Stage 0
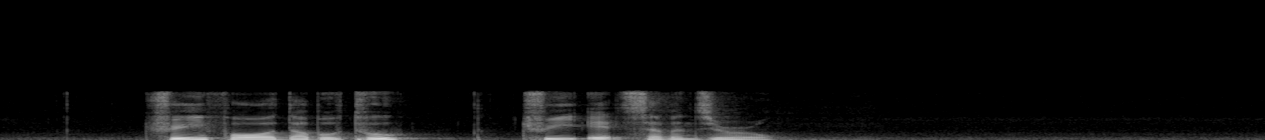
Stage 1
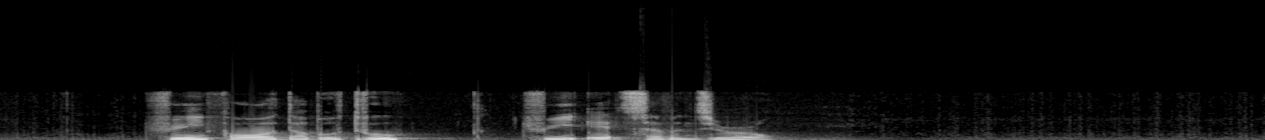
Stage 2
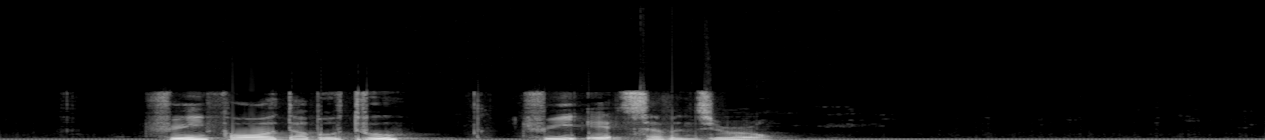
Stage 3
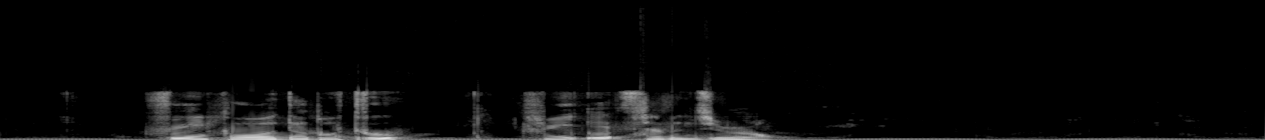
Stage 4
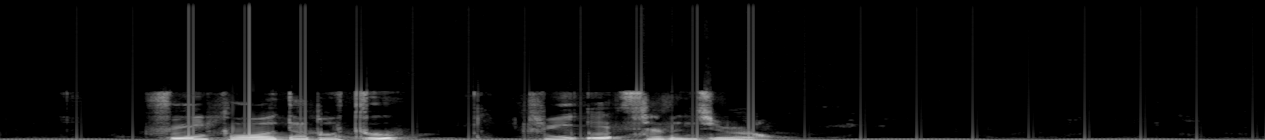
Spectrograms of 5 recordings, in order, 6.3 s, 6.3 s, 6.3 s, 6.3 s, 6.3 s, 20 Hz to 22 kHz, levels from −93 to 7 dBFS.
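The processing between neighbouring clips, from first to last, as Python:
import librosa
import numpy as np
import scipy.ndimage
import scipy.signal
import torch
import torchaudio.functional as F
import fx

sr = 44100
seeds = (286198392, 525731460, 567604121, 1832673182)

y1 = fx.dereverb_blind(x, sr, rt60_s=1.2)
y1 = fx.transient(y1, sr, attack_db=-5, sustain_db=11)
y1 = y1 * librosa.db_to_amplitude(6.5)
y2 = fx.noise_reduce_blind(y1, sr, reduce_db=14)
y2 = fx.add_hum(y2, sr, base_hz=50, snr_db=27)
y3 = fx.phaser_stages(y2, sr, stages=6, low_hz=170.0, high_hz=1600.0, hz=0.93, feedback_pct=35)
y4 = fx.buffer_crackle(y3, sr, first_s=0.36, period_s=0.28, block=1024, kind='repeat')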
